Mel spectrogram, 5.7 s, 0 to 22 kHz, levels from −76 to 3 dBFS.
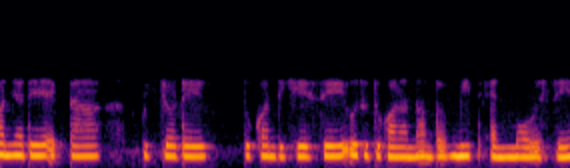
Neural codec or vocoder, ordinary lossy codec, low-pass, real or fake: none; Opus, 32 kbps; 3.6 kHz; real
